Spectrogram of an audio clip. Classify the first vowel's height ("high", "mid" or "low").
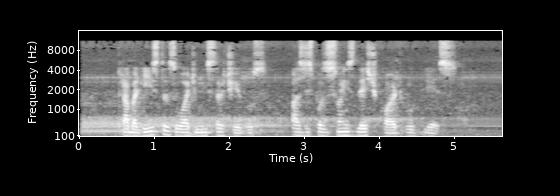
low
